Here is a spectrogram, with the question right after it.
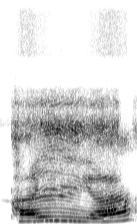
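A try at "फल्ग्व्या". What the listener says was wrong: కాదు, లా కింద గావత్తు వావత్తు యావత్తు ఫల్గ్వ్యా ఫల్గ్వ్యా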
